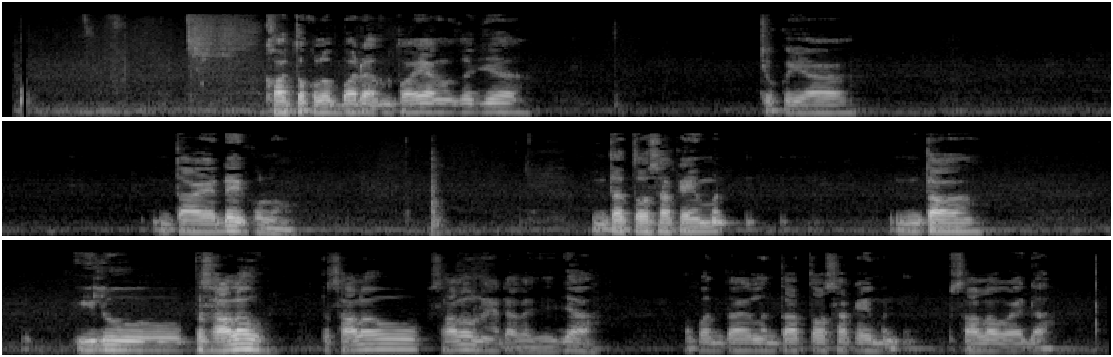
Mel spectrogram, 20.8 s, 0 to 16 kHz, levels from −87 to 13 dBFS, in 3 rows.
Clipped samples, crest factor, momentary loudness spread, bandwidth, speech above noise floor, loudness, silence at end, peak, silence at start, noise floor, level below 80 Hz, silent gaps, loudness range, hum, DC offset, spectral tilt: under 0.1%; 22 dB; 20 LU; 11.5 kHz; 44 dB; -24 LUFS; 0.35 s; -4 dBFS; 1.15 s; -67 dBFS; -58 dBFS; none; 14 LU; none; under 0.1%; -6.5 dB/octave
